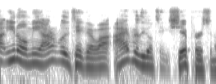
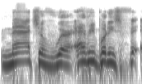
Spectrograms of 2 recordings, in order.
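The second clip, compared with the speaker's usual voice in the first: ordinary delivery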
